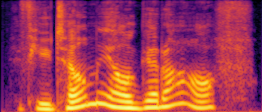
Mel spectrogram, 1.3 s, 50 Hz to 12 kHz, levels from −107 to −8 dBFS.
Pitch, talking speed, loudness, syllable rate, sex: 220 Hz, 320 wpm, -15 LUFS, 6.0 syllables/s, male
